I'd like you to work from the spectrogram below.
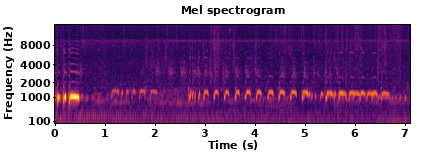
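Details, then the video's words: Silver zebra dove of local stock in active song: a brief loud opening, then long, steady runs of short, identical hooked coos, roughly three to four per second, with soft background murmur. "Perkutut silver gacor"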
